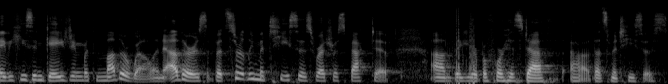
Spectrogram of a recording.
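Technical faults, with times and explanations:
4.45–4.74 s: processor overload crackle. Dozens of roughly millisecond-long buffers missed their deadline and went silent. The rapid clustered gaps, unlike a single dropout, sound like gritty tearing.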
